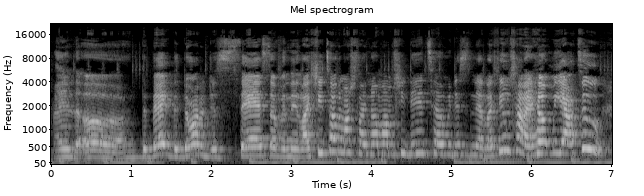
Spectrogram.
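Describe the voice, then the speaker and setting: A woman vlogger telling a casual story in an animated, emphatic, slangy way, often repeating herself. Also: high-pitched, fairly quick. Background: background music.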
